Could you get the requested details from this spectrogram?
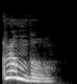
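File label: "grumble", British English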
